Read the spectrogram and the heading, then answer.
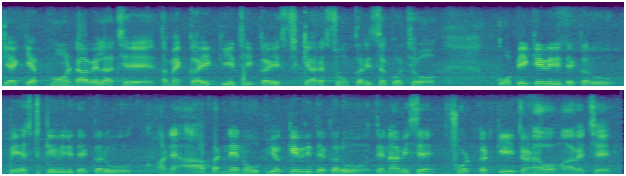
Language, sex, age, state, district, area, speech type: Gujarati, male, 18-30, Gujarat, Junagadh, rural, spontaneous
